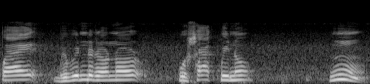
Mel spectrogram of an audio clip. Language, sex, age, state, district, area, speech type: Assamese, male, 60+, Assam, Tinsukia, rural, spontaneous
